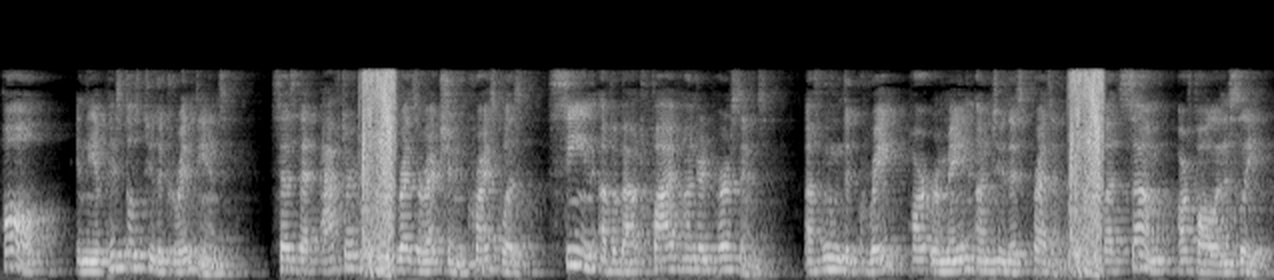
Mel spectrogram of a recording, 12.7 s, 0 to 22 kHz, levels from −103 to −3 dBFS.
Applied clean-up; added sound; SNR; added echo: none; Tearing; -5 dB; reverberation time 0.6 s.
